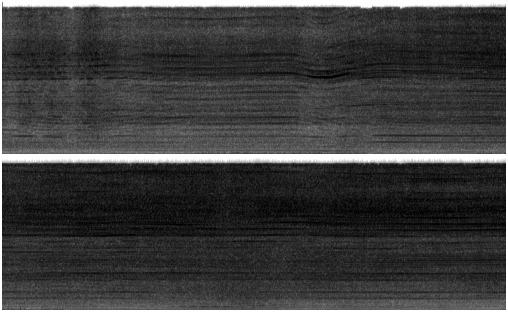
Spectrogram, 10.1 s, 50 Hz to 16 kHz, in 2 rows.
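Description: Chaos 450PRO RC helicopter in flight: a steady rotor and motor whine that shifts in pitch about four seconds in and grows gradually louder as the model comes in low.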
